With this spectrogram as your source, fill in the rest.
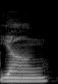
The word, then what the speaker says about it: Jung: glimpse into what Carl Jung I didn't mean to butcher Carl's Name by the way I know Carl's name is spelled like Jung but it's pronounced young um but yeah that's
